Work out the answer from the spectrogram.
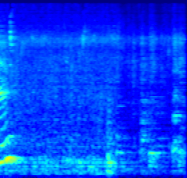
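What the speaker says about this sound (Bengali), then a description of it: "দেখুন বন্ধুরা, আলু ভাজা হয়ে গেছে" Potatoes sizzling and crackling in oil in a pan with soft stirring scrapes, close and steady, a brief tone at the start.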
